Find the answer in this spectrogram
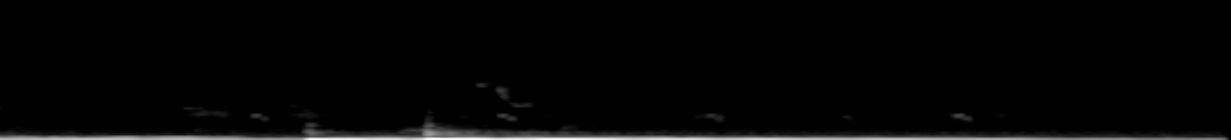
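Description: Steel tongue drum (pandrum / Rav Vast type) ringing in a slow meditation piece: two notes struck about a second and a half and two seconds in, their low ringing tones slowly fading away. Faint bird chirps sound high above.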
